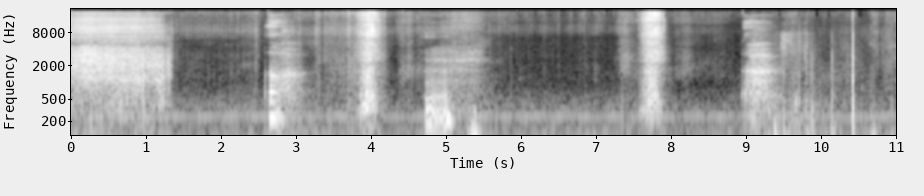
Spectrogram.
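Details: Early-morning nasal congestion blamed on the weather: several loud, forceful nose blows with squeaky, whistling tones, clearing a congested nose; nose-blowing with nasal congestion.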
